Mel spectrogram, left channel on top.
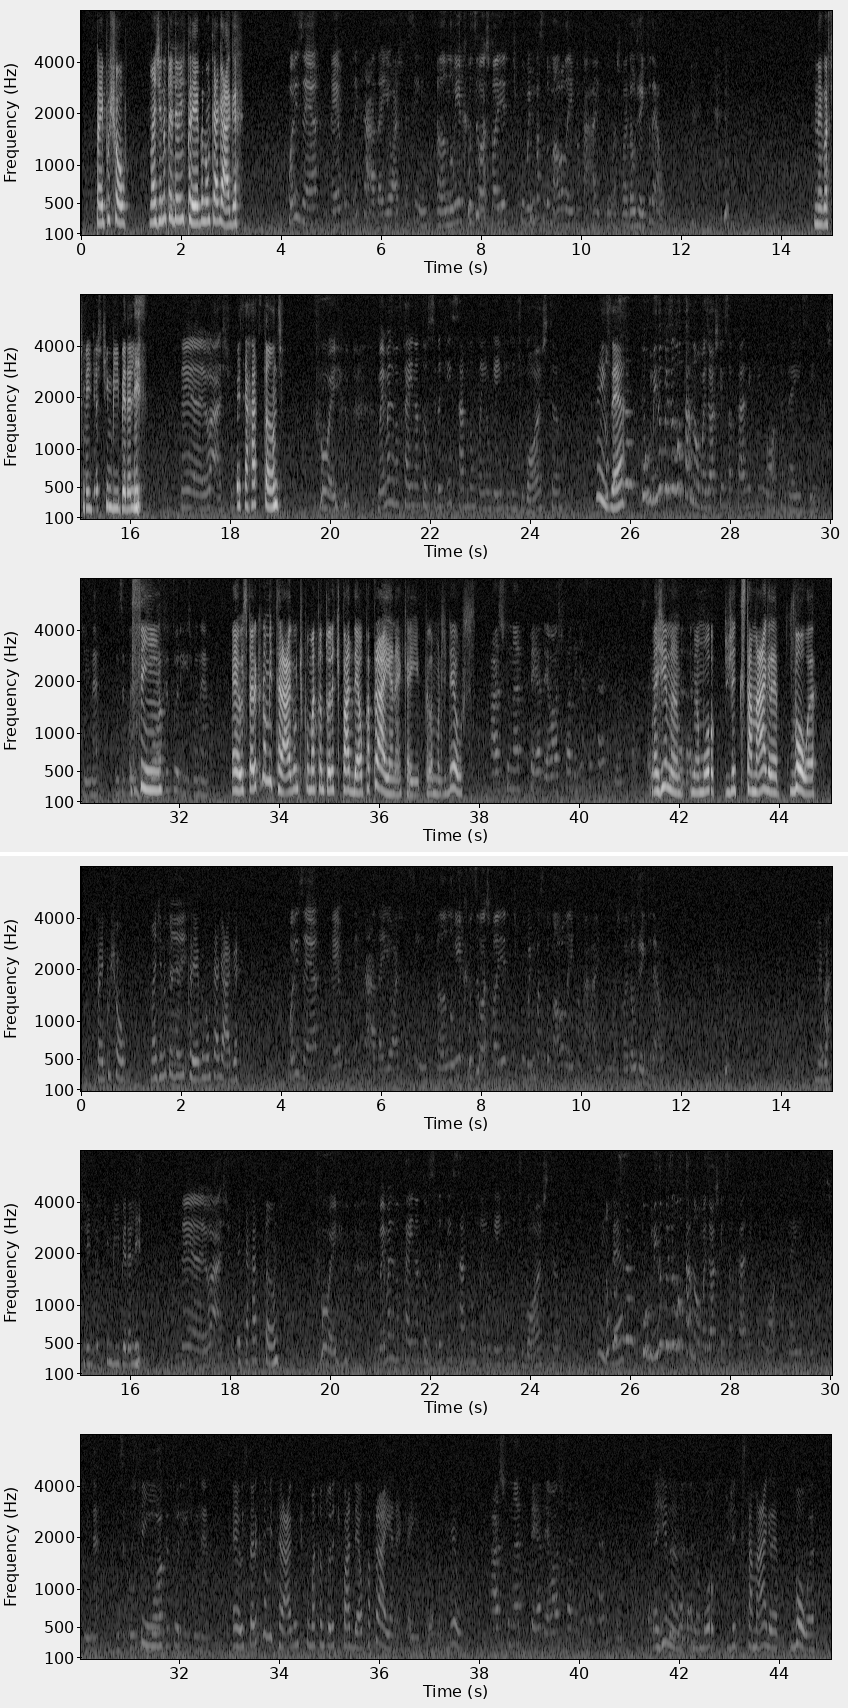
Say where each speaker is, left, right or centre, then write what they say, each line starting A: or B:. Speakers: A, on the left (about 85°); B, on the left (about 55°).
A: para ir pro show. Imagina
B: é,
A: perder o emprego e não ter a Gaga.
B: pois é, aí é complicado. Aí eu acho que, assim, ela não ia <laughs> cancelar. Acho que ela ia, tipo, mesmo passando mal, ela ia cantar, entendeu? Acho que ela ia dar o jeito dela. <laughs> Eu
A: Um negócio
B: acho,
A: meio Justin Bieber ali.
B: É, eu acho.
A: Foi se arrastando.
B: Foi. <laughs> Bem, mas eu vou ficar aí na torcida. Quem sabe não vem alguém que a gente gosta.
A: Pois
B: Não precisa,
A: é.
B: por mim, não precisa lotar, não. Mas eu acho que eles só trazem quem lota bem, assim, em caso de, né? Como você falou
A: Sim.
B: que move o turismo, né?
A: É, eu espero
B: É.
A: que não me tragam, tipo, uma cantora tipo a Adele pra praia, né? Que aí, pelo amor de Deus.
B: Acho que não é pé dela, acho que ela nem aceitaria. Não sei.
A: Imagina,
B: <laughs>
A: meu amor, do jeito que está magra, voa,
